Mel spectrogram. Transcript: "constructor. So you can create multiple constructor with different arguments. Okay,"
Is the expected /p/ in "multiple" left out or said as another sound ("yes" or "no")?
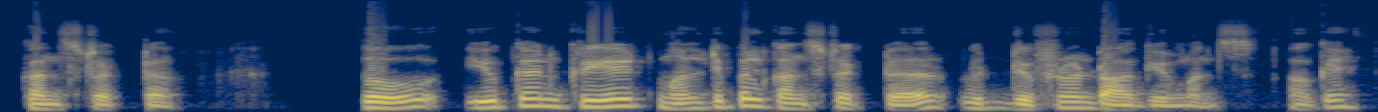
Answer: no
